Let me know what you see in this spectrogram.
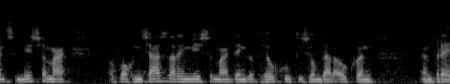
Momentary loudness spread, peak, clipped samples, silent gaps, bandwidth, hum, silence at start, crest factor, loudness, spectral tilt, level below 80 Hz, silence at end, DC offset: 7 LU; -18 dBFS; under 0.1%; none; 7.8 kHz; none; 0 s; 16 dB; -34 LUFS; -8 dB/octave; -68 dBFS; 0 s; under 0.1%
